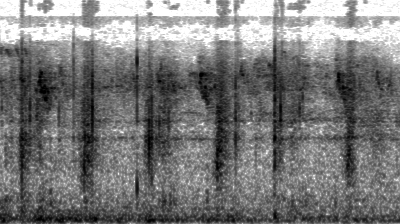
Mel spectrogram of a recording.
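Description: Near silence, with faint soft footsteps on grass at a walking pace.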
